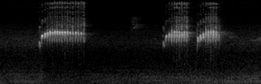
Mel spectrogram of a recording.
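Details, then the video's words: Singing cucak ranting bulbul, meant to coax hesitant caged birds into song: a long buzzy rattle that rises then holds steady, followed after a pause by two shorter rattling notes close together. "CUCAK RANTING GACOR SUARA JERNIH UNTUK PANCINGAN YANG SUSAH BUNYI || pancingan Cucak ranting"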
